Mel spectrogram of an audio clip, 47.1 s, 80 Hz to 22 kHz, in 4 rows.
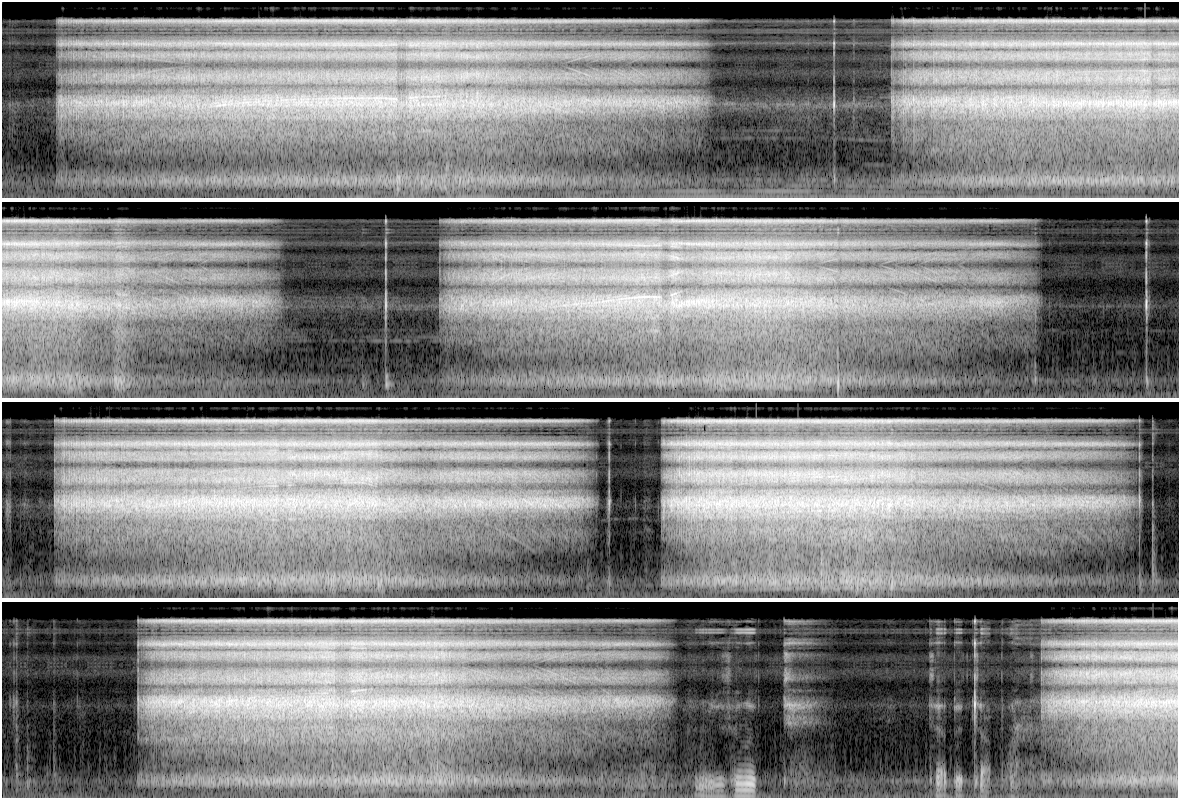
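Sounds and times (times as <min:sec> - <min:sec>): power sander on fiberglass: 0:00.6 - 0:14.6, 0:16.1 - 0:22.2, 0:24.0 - 0:29.5, 0:30.2 - 0:35.0, 0:36.7 - 0:42.1, 0:45.7 - 0:47.0.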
